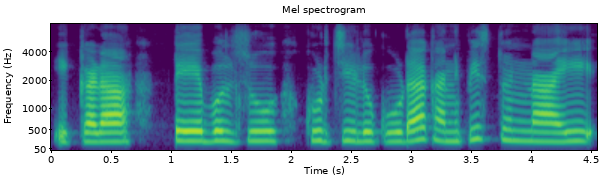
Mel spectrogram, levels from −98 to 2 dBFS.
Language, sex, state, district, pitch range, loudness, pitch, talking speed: Telugu, female, Telangana, Hyderabad, 220-240 Hz, -18 LUFS, 230 Hz, 65 wpm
